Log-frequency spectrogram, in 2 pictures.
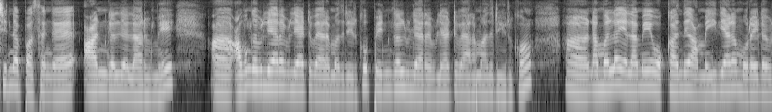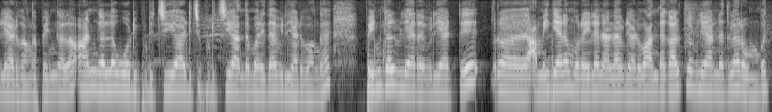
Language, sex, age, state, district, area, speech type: Tamil, female, 30-45, Tamil Nadu, Tiruvannamalai, rural, spontaneous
